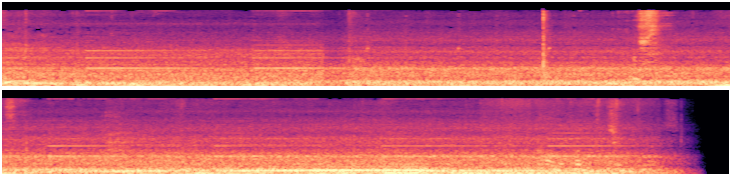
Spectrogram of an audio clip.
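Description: Car cabin noise while driving: a steady low engine and road rumble that swells a little toward the end, with a couple of sharp clicks about four and five seconds in.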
